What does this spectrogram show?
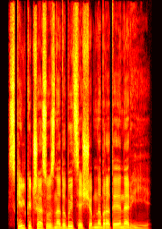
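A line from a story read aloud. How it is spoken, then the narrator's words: Plain question. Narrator (Ukrainian): запитав Штурм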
